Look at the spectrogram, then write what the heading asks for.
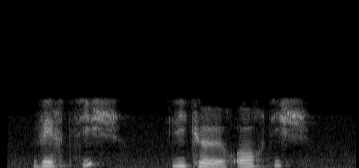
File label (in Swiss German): "wirzig", Bas Rhin; vin; liquoreux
